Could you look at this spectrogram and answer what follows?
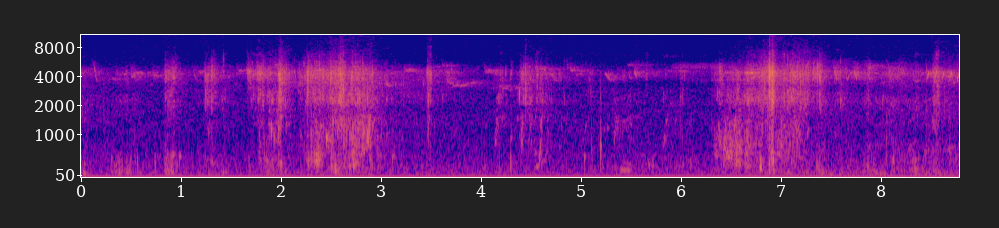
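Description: Faint splashing and sloshing of water in two bouts a few seconds apart: a carp being released back into the water.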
